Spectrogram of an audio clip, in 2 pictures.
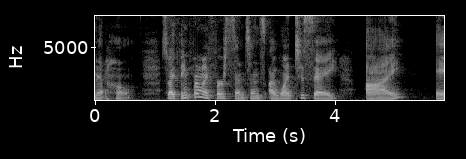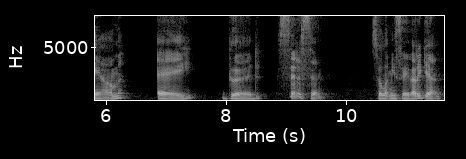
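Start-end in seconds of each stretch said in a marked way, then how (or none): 4.5-9.6 one word at a time, long pauses between; word-by-word dictation. Shown as a demonstration. Teacher modelling a first sentence for young writers, slow word-by-word dictation. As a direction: draw out each word separately, slowly.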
